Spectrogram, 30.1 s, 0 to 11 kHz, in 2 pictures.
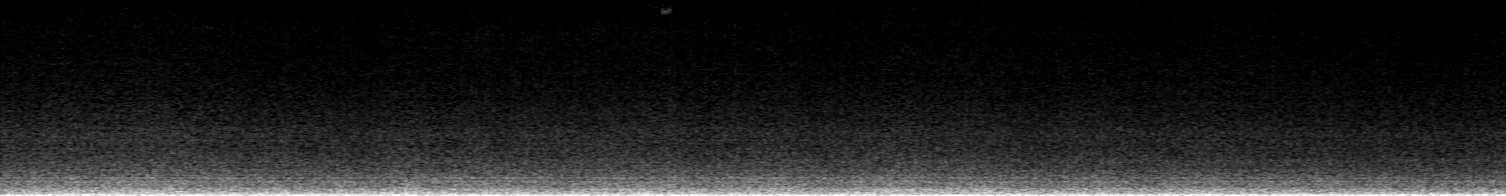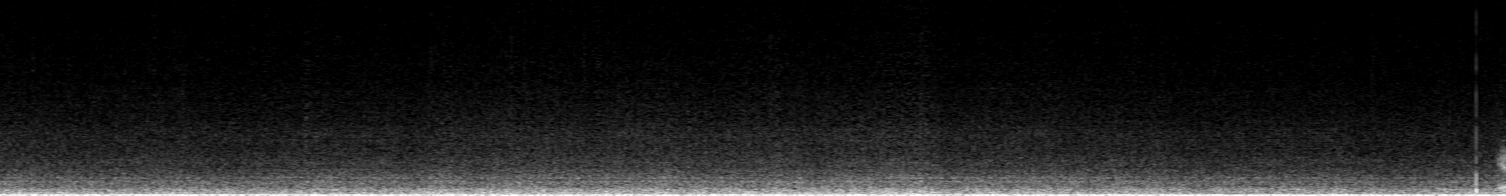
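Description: Cabin noise of a Cessna 172SP in flight: the four-cylinder Lycoming engine and propeller make a steady low drone, mixed with the rush of air over the airframe, holding level without change.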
